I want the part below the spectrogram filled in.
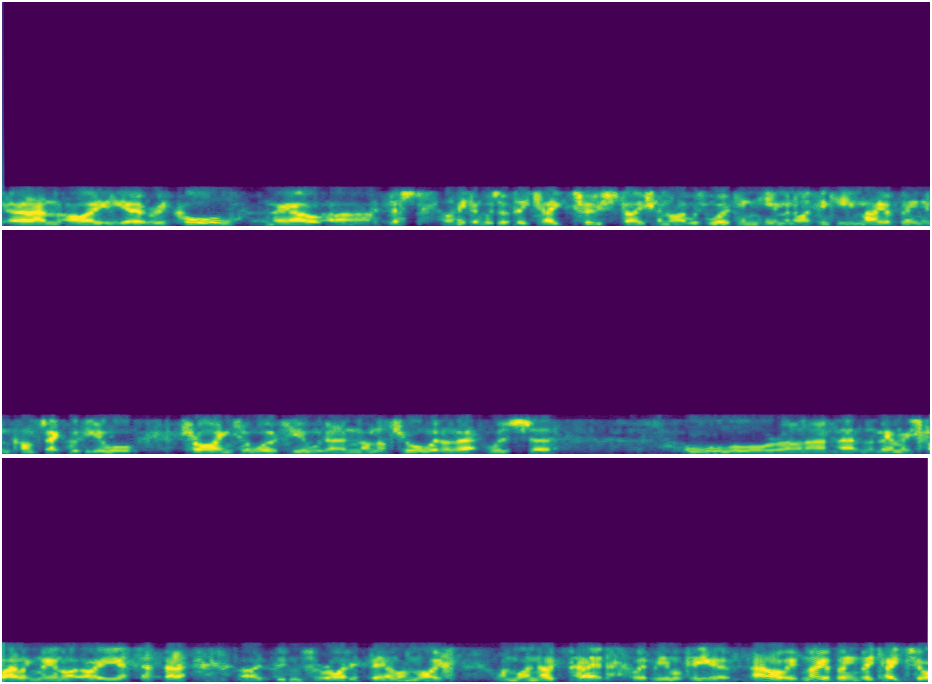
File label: decoded speech, parrot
